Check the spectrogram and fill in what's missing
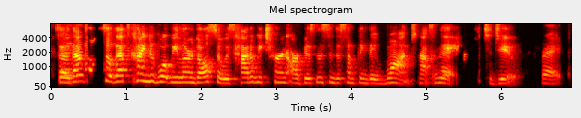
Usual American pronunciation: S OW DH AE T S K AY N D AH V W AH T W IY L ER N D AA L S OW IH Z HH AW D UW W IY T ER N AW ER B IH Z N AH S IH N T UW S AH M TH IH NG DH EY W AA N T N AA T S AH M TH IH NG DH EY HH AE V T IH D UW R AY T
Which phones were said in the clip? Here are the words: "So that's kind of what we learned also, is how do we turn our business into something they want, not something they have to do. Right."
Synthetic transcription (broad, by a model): S OW DH AE T S K AY N D AH V W AH T W IY L ER N D AA L S OW IH Z HH AW D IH W IY T ER N AW ER B IH Z N AH S IH N T UW S AH M TH IH NG DH EY W AA N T N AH T S AH M TH IH NG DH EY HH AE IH T IH D UW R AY T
